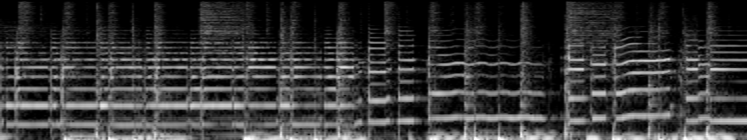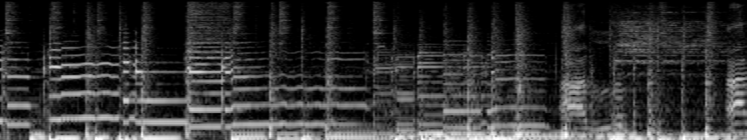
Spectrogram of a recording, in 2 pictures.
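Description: Blues-rock band playing an instrumental intro: a lead guitar holds notes and bends them up and down over a steady drum kit and bass.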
